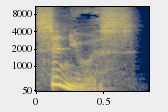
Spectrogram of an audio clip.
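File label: "sinuous", British English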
